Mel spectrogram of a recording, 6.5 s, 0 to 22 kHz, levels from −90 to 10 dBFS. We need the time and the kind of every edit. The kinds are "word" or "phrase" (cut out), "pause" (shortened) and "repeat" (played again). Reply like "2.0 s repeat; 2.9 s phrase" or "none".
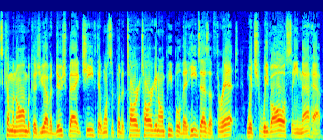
2.8 s repeat; 4.0 s word; 4.9 s pause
